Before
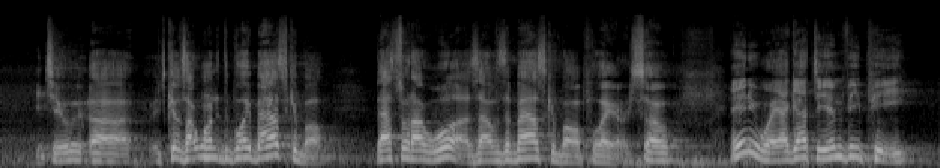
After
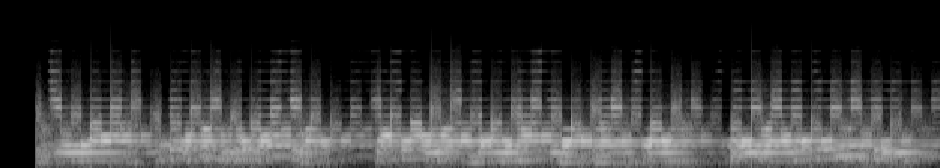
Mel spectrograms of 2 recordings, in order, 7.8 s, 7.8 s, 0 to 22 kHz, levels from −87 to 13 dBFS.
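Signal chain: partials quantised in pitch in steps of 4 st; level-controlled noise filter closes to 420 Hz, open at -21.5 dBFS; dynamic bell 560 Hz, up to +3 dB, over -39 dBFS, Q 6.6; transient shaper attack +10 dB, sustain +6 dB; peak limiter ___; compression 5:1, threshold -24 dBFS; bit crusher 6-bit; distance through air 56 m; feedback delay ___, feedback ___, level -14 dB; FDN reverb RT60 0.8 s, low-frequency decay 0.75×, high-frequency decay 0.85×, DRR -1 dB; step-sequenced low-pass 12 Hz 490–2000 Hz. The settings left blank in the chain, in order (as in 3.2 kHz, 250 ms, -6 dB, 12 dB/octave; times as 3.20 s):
-12 dBFS, 691 ms, 40%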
